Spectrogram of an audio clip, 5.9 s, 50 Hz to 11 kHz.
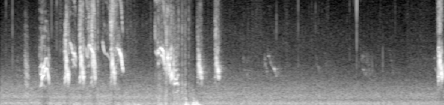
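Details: Sparrows hopping onto an outstretched hand for feed at a Tenmangu shrine, 7 May 2024: a lively string of high, slurred chirps for about three seconds, with a rustling thump amid them, then near silence.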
